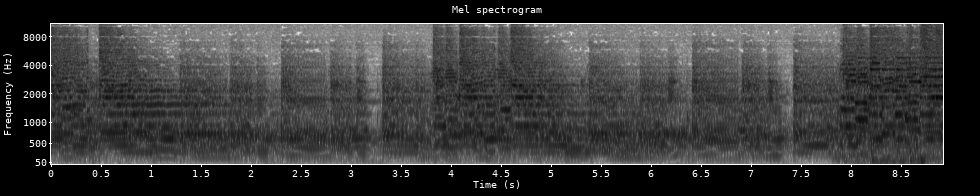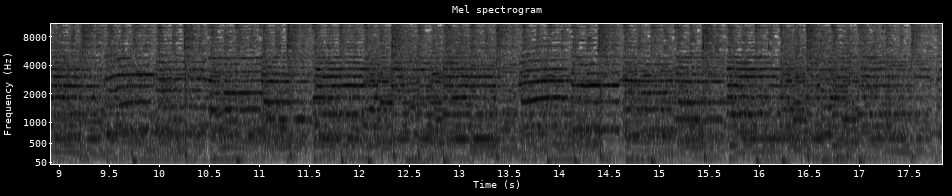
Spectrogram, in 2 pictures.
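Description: Intro of a 1970 rock song led by gritty, distorted, amplified electric guitar riffs, loud and continuous; partway through the sound thickens and grows fuller as more instruments come in, with no singing.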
